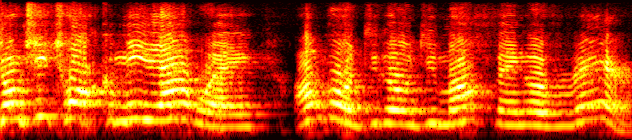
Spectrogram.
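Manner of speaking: very high-pitched, fed-up Baltimore accent, bursting out. Explaining the accent that slips out when frustrated, the speaker demonstrates it. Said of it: "as soon as you get frustrated with someone, it comes right out".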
